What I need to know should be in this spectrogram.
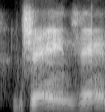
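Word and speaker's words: Jeyne: Jane, it rhymes with Dane. Yeah, well, and that is the real first wife of people who yeah, the real wife. So yeah, that's a good point. Jane rhymes with Dane.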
